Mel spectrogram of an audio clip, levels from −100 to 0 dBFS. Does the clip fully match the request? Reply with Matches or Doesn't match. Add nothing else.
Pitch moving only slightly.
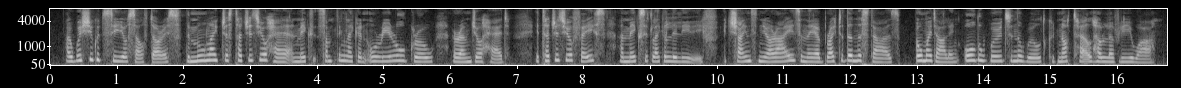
Doesn't match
